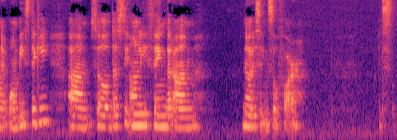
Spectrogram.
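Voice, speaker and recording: A woman's voice: medium pitch, far from the mic. A young woman talks through her makeup in a chatty, rambling way, her voice still groggy from sleep. She sits back from the mic in a room that rings with echo. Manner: chatty, apologetic, filler-heavy. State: groggy, just woke up. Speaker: beauty vlogger. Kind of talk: casual makeup tutorial.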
